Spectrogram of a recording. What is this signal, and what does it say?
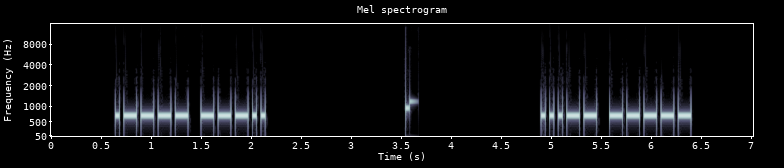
Morse code, heard as a keyed tone, about 28 wpm, 700 Hz. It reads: 18 30
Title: Numbers - 2-Digit 28wpm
